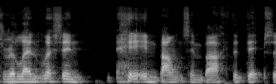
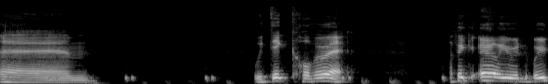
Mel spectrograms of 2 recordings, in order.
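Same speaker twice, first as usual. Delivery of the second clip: yawning while speaking, slower; 3 semitones higher than usual. Host recapping earlier coverage for the audience, yawning while speaking. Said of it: "excuse me, sorry, yawning".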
